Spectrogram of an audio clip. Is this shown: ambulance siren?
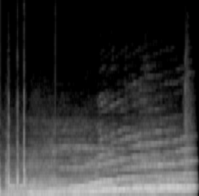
yes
